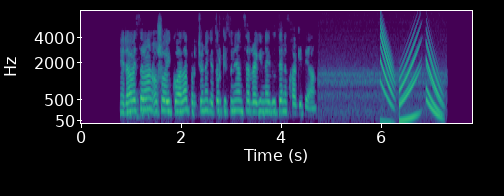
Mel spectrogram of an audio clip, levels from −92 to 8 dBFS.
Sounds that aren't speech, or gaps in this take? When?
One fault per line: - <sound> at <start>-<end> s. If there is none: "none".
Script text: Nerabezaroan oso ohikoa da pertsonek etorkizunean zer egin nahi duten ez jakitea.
- chirp at 6.0-7.3 s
